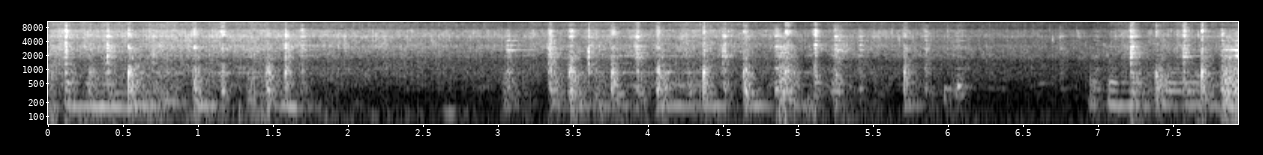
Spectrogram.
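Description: Tomatoes cook down in hot oil with cumin and mustard seeds, a continuous sizzle under brisk, rhythmic stirring strokes that scrape and tap the pan in quick runs, close and prominent.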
